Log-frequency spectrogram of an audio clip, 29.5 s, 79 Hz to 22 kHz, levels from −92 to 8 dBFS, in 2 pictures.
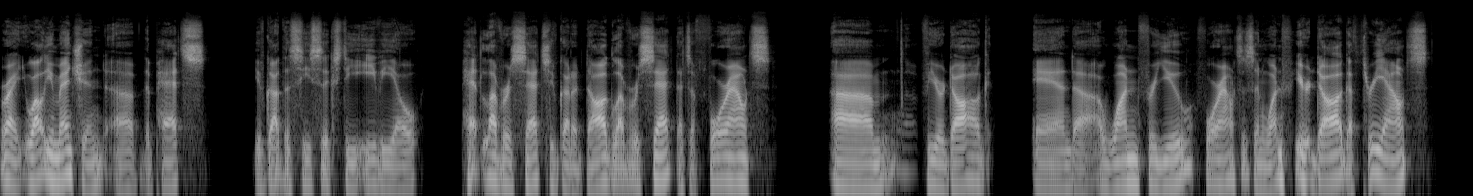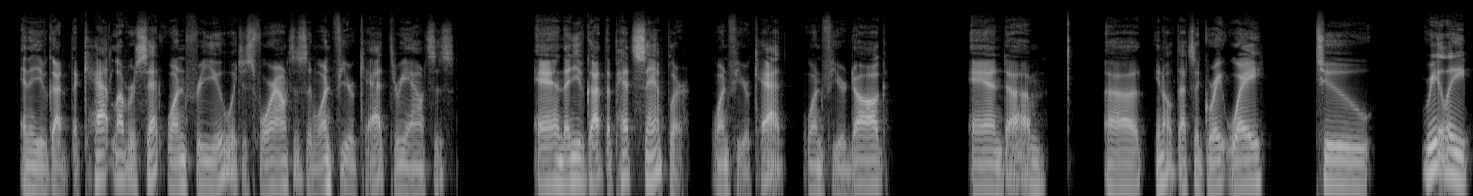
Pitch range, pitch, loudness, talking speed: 100-115 Hz, 105 Hz, -28 LUFS, 190 wpm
